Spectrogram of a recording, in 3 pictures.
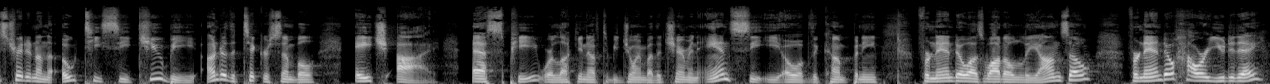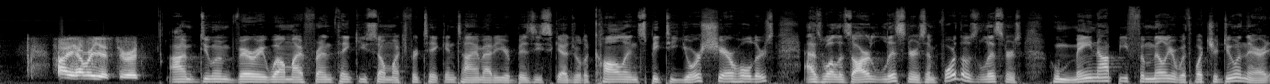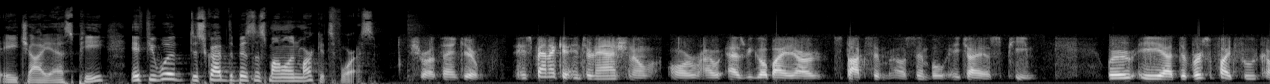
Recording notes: called in to SmallCapVoice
